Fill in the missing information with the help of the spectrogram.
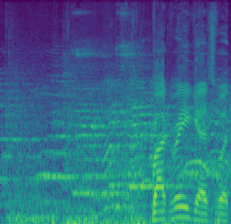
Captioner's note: people shouting in the crowd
